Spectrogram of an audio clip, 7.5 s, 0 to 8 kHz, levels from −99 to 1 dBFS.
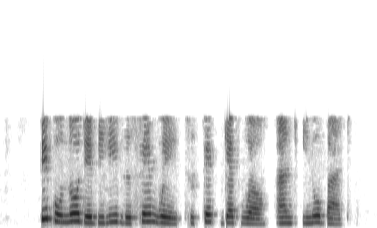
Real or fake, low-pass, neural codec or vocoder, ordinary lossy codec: real; 7.2 kHz; none; AAC, 16 kbps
